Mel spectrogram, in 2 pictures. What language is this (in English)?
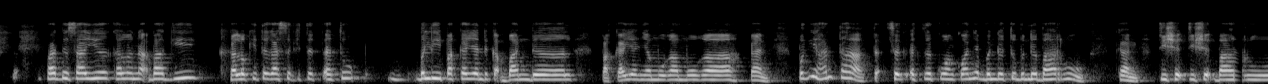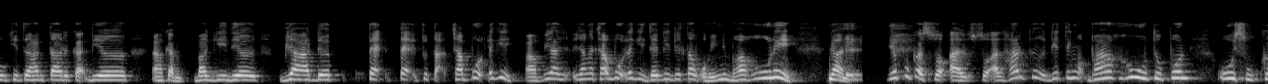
Malay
